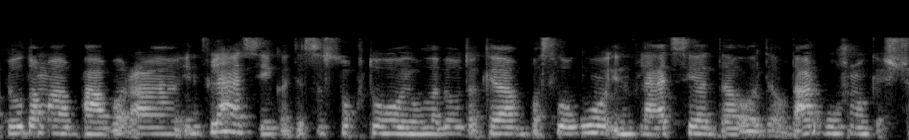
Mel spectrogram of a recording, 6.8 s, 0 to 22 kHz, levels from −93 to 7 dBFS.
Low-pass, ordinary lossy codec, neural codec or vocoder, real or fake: 7.2 kHz; MP3, 48 kbps; none; real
